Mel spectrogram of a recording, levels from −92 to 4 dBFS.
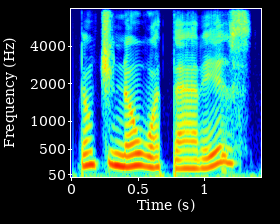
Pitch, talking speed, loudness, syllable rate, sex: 205 Hz, 250 wpm, -16 LUFS, 4.7 syllables/s, male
